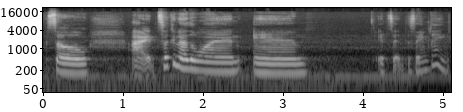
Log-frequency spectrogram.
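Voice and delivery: usual speaking voice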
